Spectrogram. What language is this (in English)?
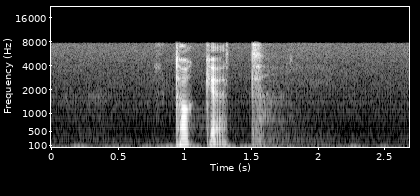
Norwegian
